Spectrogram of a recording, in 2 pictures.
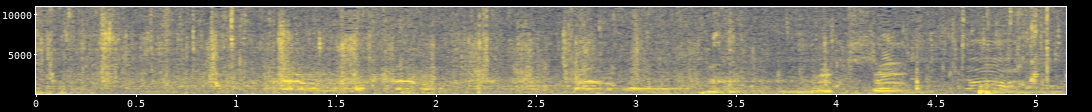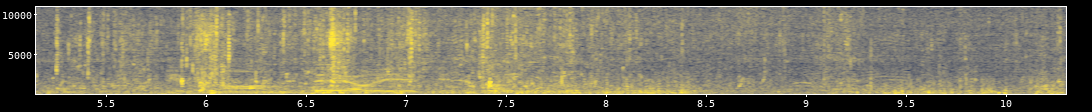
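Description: Wind on the microphone aboard a small motor boat on choppy water, over a low steady hum from the boat's engine, with indistinct voices of people aboard. A single sharp knock comes a little before halfway through.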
